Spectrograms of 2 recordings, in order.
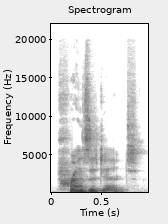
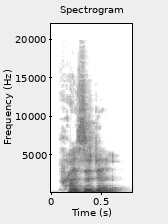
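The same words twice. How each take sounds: First: The final T is released very softly. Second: The final T is dropped into a nasal sound. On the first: "a very soft released T at the end of this word" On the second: "That N T at the end of this word is going to sound like mm"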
